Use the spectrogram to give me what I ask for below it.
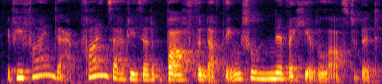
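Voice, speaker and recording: Fussing, gently bossy wife for a bedtime storybook, voiced by a woman reader; animated, soft tone. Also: mid-range voice, quick pace, lightly acted. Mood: chiding. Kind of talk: children's bedtime storybook reading.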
